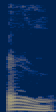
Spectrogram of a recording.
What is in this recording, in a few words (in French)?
"en haut" French; pronunciation; forbidden liaisons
